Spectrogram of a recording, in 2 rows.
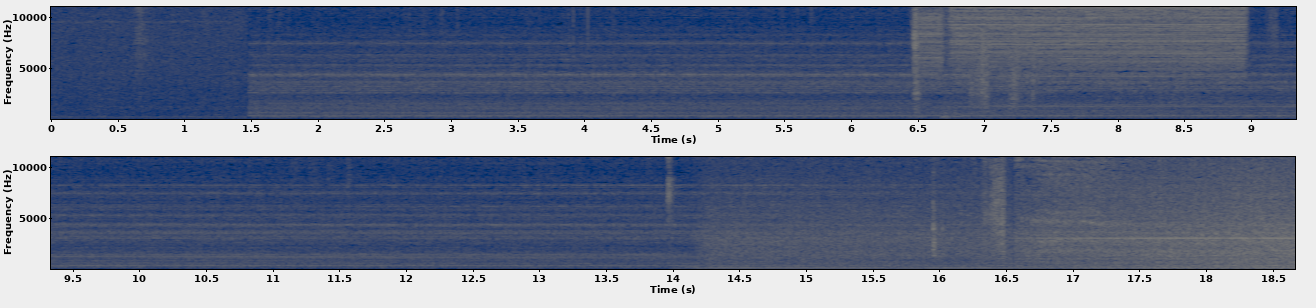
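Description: Steady hum of a room heater running, made of several held tones. It starts abruptly about a second and a half in and gets louder about 14 seconds in, with a brief high hiss near the middle.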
